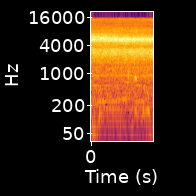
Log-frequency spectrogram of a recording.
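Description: Water is poured into frying masala for a vegetable pulao, giving a brief, loud hiss and sizzle as it hits the hot pan.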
